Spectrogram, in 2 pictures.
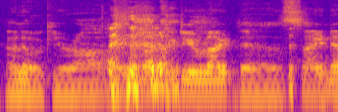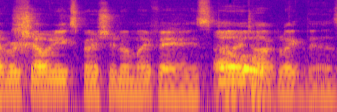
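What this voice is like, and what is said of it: Flat monotone character voice. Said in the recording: “sexy gay monotone”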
